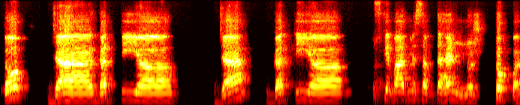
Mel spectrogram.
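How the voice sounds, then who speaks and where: Slow, patient man teaching chanting. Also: high voice, a bit bright. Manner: slow, patient, repeats words and drawn-out chanted syllables; frequent checking fillers. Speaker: Vedic recitation teacher. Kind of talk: online chanting lesson.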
